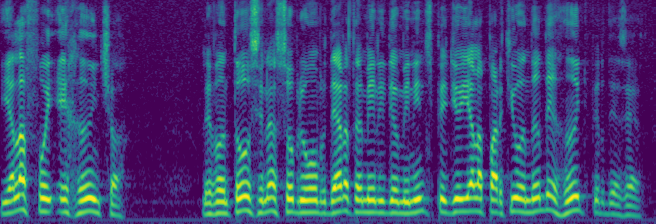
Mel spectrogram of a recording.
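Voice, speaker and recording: Man, bishop, conversational sermon, slightly high voice. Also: fairly even intonation, fast, darkish tone. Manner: conversational preaching, asks the congregation questions. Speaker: bishop preaching. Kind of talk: sermon with Bible reading.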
